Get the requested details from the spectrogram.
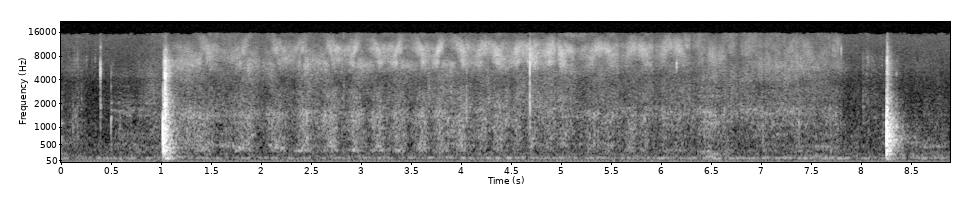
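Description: A felt eraser rubs against a chalkboard with a soft, steady swishing.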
